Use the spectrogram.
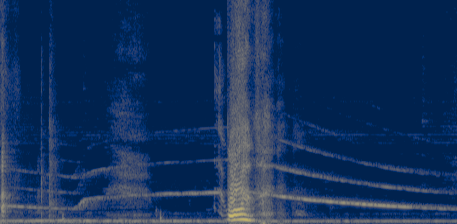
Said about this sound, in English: The sirens sure sound modern in this town.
